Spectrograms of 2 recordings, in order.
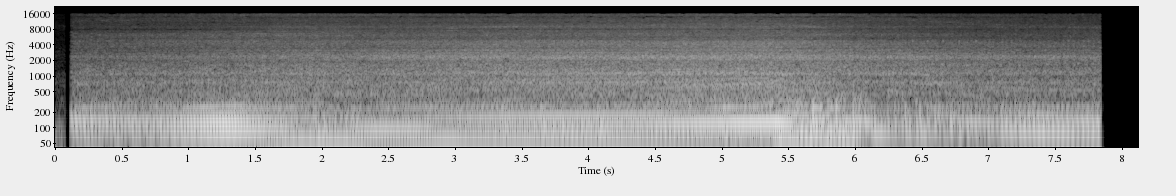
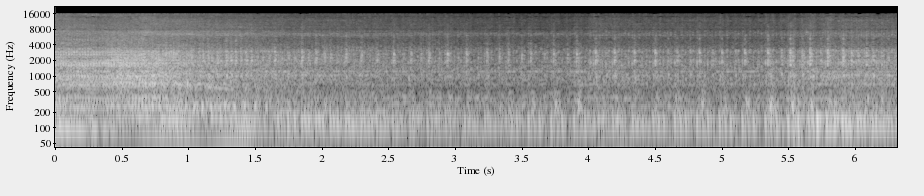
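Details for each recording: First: BMW 116i F20 with the N13 engine, idling after repair: smooth, with light throttle blips and no knock. It previously knocked only when warm from a cracked crankshaft; the crankshaft and bearings were replaced. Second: BMW 116i (F20, N13) idling warm with a steady regular knock about four a second, absent when cold and with no power loss; caused by a cracked crankshaft, since replaced with new bearings.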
